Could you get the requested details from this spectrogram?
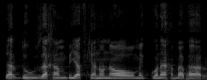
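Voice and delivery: slow, low recital of the verse; poem recital. Shown as a demonstration. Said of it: "خیلی زیبا گفته صائب".

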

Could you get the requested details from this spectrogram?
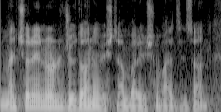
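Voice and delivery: ordinary talk

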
